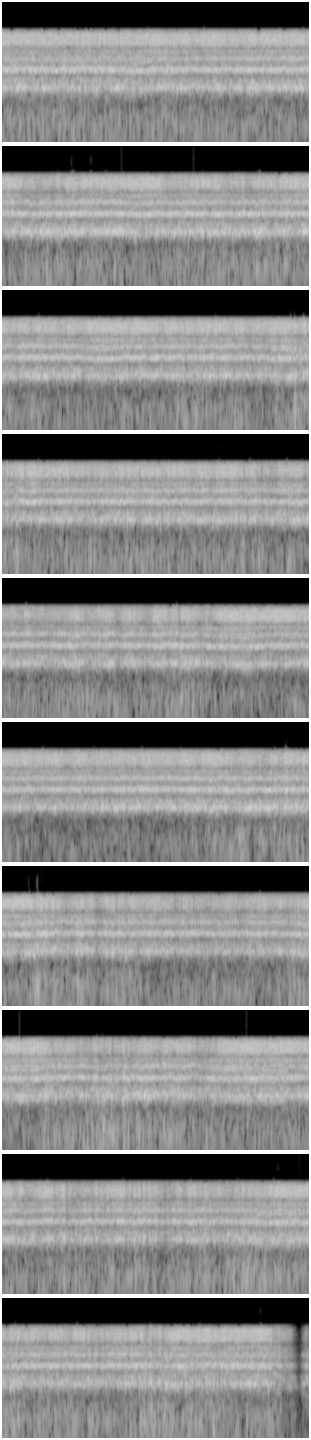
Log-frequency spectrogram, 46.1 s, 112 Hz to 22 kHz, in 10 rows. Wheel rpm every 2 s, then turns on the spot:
190, 230, 230, 230, 230, 230, 230, 230, 230, 230, 230, 230, 230, 230, 230, 240, 220, 220, 220, 230, 220, 220, 180.
none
